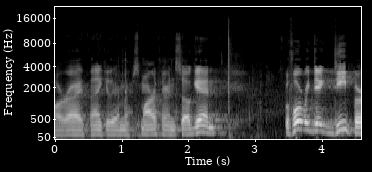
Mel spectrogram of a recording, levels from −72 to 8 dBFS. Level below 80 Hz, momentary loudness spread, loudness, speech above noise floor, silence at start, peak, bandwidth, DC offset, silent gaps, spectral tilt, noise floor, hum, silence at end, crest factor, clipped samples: -58 dBFS; 13 LU; -17 LUFS; 33 dB; 0 s; 0 dBFS; 12 kHz; under 0.1%; none; -5.5 dB/octave; -50 dBFS; none; 0 s; 18 dB; under 0.1%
